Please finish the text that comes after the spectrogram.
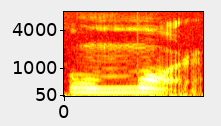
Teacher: next the next thing to the age so humor is umor again create an emphasis in the last syllable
